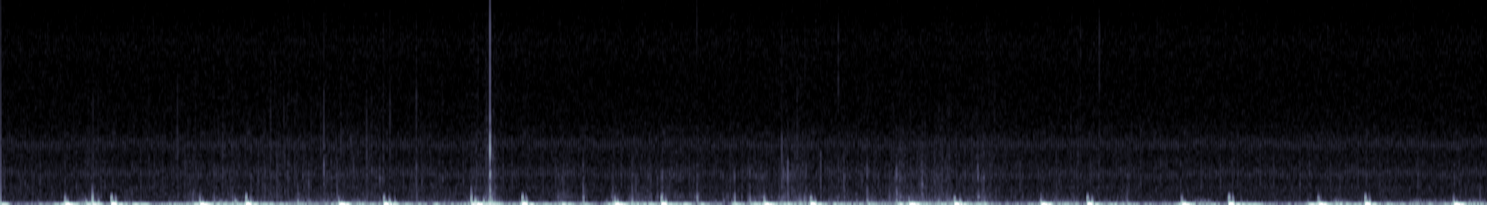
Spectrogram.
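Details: Person's own heartbeat recorded just after waking from sleep: a normal heartbeat.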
